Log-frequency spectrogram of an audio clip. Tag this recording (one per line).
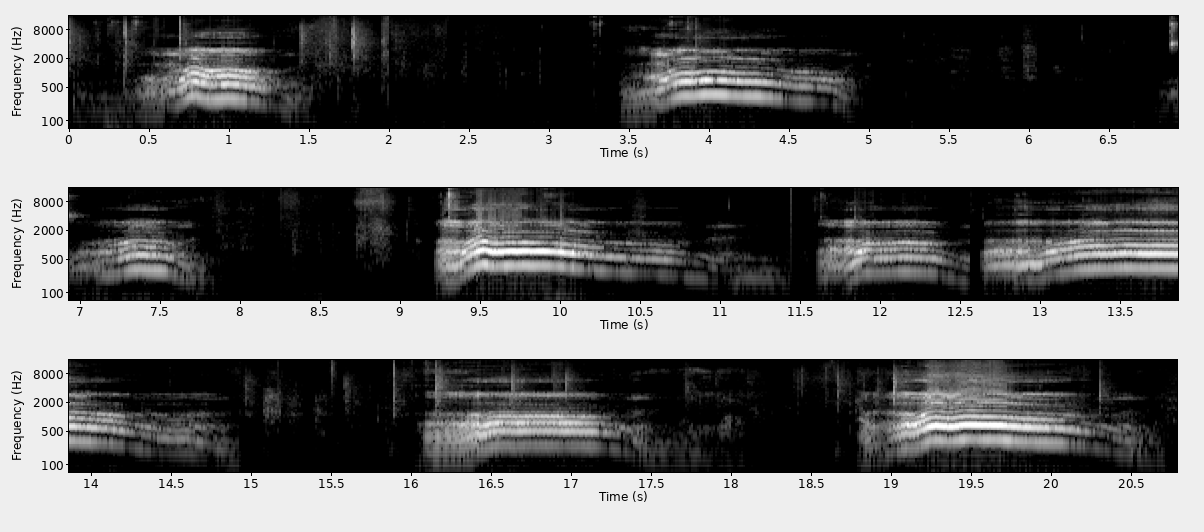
husky
singing
dog
wolf
howl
